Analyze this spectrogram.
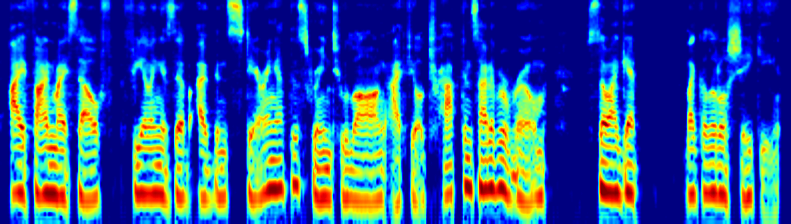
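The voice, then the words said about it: Scratchy voice. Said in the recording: “my voice is so scratchy. I definitely need to get myself some water.”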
